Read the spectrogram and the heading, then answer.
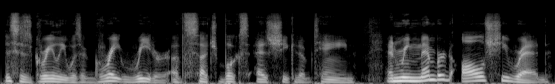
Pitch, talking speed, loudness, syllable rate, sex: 125 Hz, 195 wpm, -19 LUFS, 4.7 syllables/s, male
